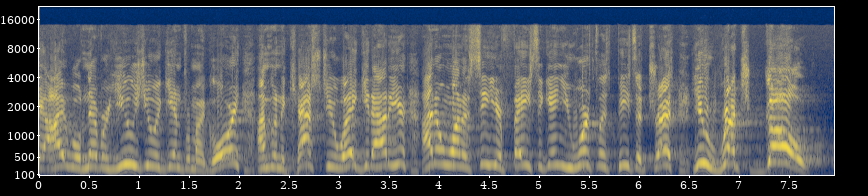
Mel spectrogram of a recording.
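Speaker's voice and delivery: high, loud shouted banishment; furious rejection. Pretend. Preacher acting out God rejecting a sinner, furious shout. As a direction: cast them out, building to a huge shout.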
